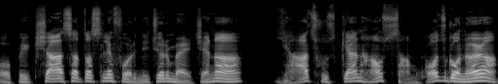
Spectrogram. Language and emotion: Goan Konkani, fearful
